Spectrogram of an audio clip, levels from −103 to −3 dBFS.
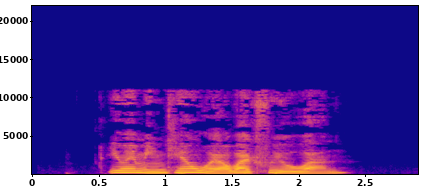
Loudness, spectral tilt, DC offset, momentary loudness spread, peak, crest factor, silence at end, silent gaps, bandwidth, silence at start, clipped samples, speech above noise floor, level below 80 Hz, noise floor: -19 LUFS; -7 dB/octave; under 0.1%; 11 LU; -6 dBFS; 16 dB; 0.55 s; none; 11.5 kHz; 0.6 s; under 0.1%; 43 dB; -66 dBFS; -61 dBFS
